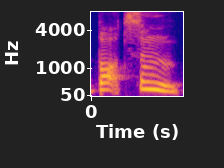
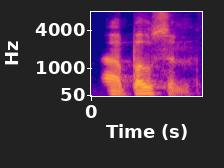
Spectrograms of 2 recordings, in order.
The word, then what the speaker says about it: boatswain: Well, it's spelled botswain. Botswain. But I think it's pronounced bosun. I don't know. This is a thing I'd find in a D&D book. I'm pretty sure they say bosun.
